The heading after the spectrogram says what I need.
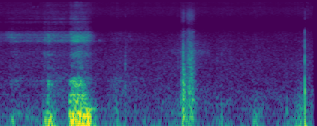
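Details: Low, rumbling snorts and a few short bursts from a resting white German shepherd; snoring.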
